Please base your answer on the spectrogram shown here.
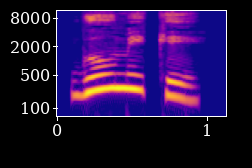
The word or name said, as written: ಗೋಮಿಕೆ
